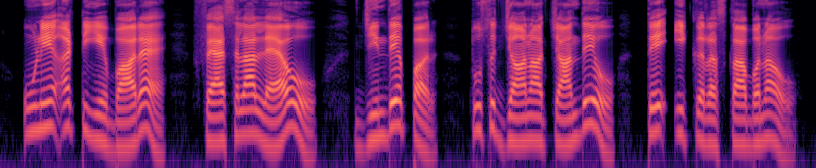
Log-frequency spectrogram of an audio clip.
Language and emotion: Dogri, neutral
